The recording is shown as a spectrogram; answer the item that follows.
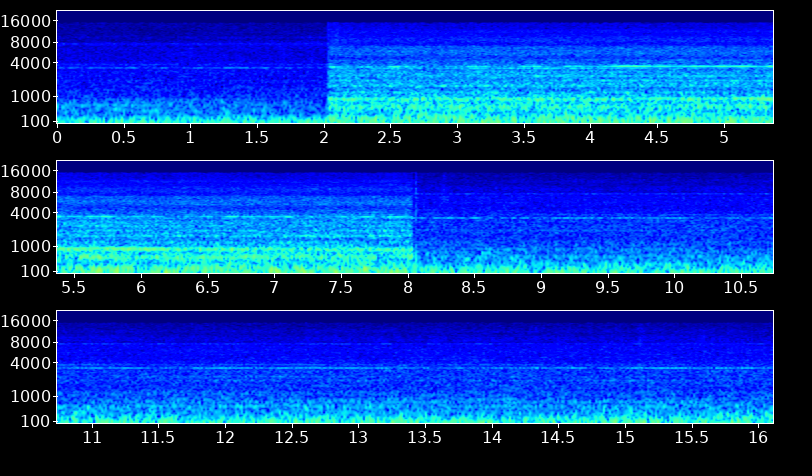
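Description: Steady low rumble of ship machinery alongside a pier. From about two seconds in to eight seconds a louder stretch with a steady, many-toned hum starts and stops abruptly.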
